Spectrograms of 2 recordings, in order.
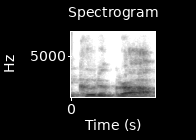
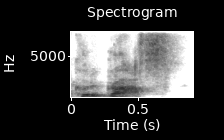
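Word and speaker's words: Coup de Grâce: And yes, Michael Cole, I say cudigra because that's how it's pronounced. It's not cudigrass. Yeah. The s is silent.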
